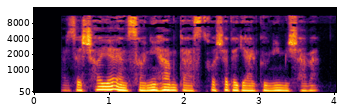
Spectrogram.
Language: Persian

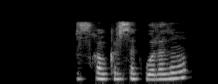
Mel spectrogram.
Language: Uzbek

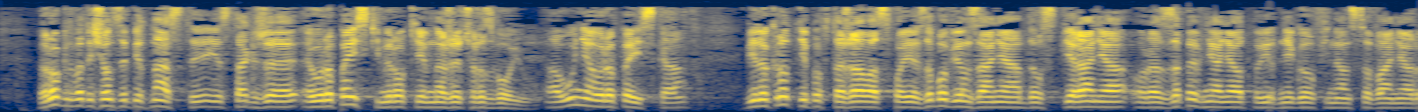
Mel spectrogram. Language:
Polish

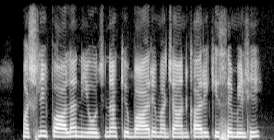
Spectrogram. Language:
Chhattisgarhi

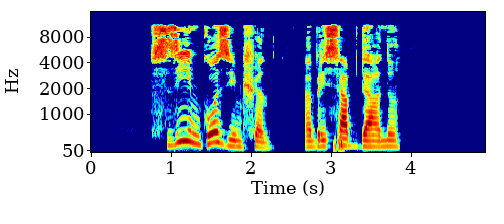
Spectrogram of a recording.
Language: Abkhazian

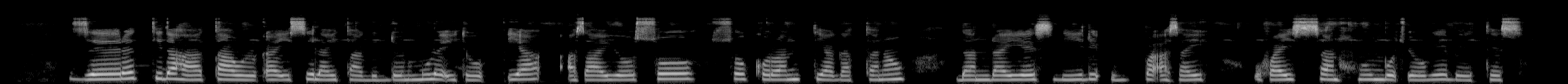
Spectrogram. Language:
Wolaytta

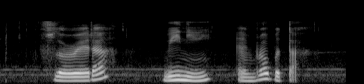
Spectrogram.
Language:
English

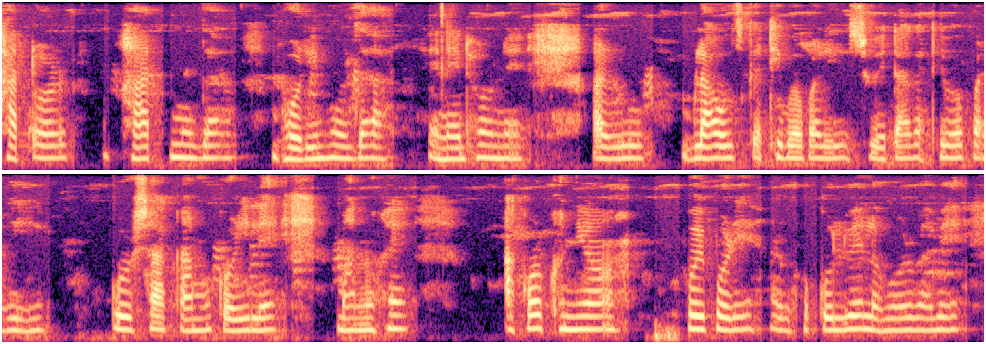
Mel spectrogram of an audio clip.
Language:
Assamese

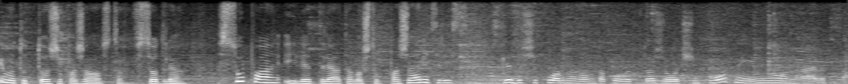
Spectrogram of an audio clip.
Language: Russian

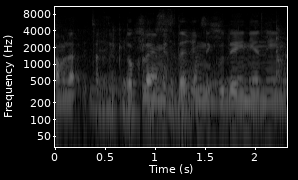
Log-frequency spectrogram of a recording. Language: Hebrew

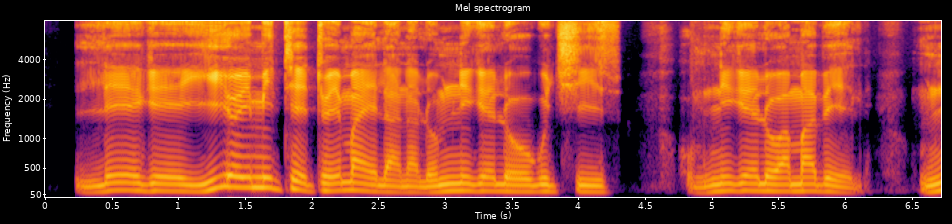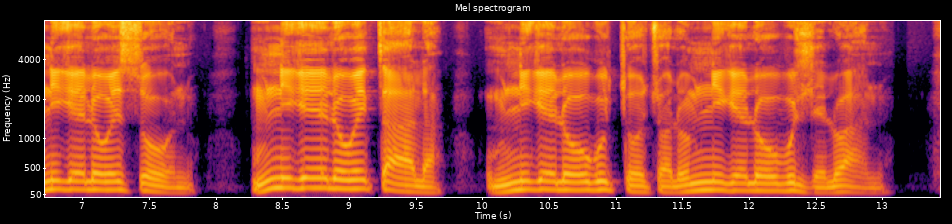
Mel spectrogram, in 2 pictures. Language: North Ndebele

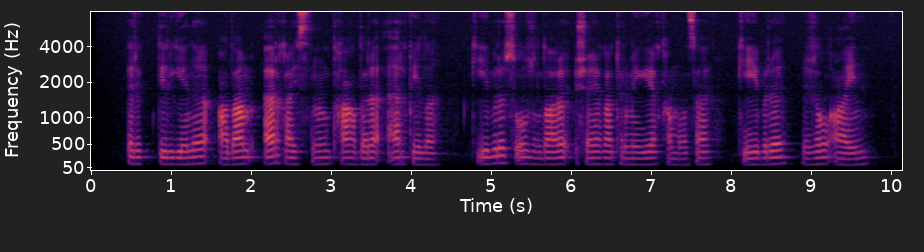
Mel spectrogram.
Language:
Kazakh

